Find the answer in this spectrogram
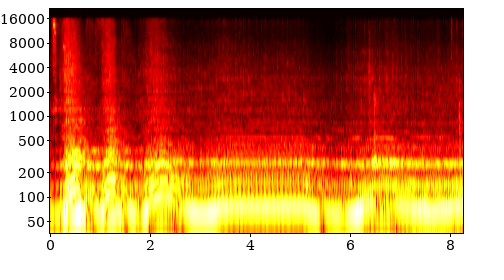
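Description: Honda K-series four-cylinder in a K-swapped EG6 Civic, just started, revved up and back down three times in quick succession, then idling steadily. The idle is being set while slack in the throttle cable is checked.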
